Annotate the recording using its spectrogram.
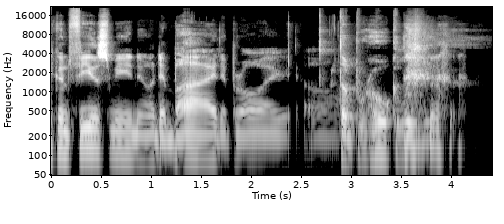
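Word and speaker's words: Broglie: Yeah, the names start to confuse me, the bi, the broy. The Oh. broccoli, Yeah, it's literally spelled like the broccoli. the broy, or something like that.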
